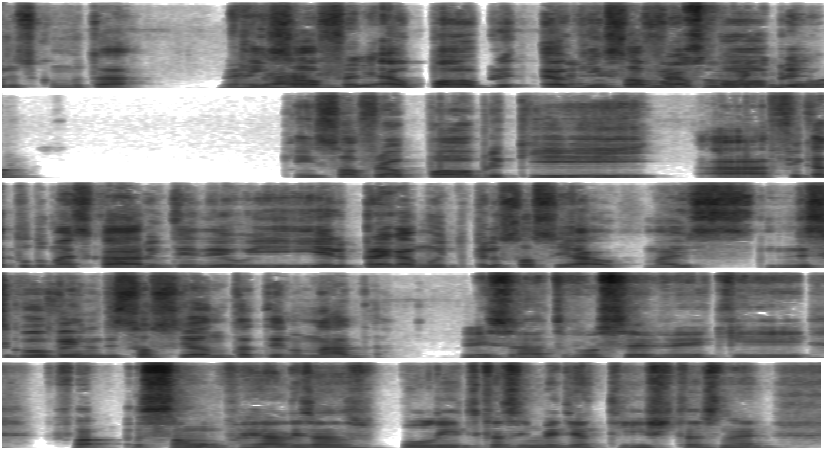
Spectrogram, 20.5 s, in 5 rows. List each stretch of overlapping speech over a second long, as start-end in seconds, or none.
2.8-4.1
